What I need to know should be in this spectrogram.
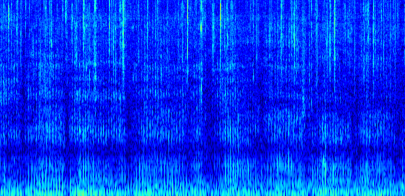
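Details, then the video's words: Cat purring in a deep throbbing rumble, each inhale and exhale marking a pulse under a steady bed of fireplace crackles. "Purring Cat with Cozy Crackling Fireplace Sound"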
